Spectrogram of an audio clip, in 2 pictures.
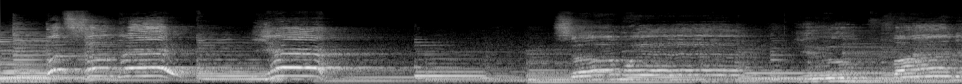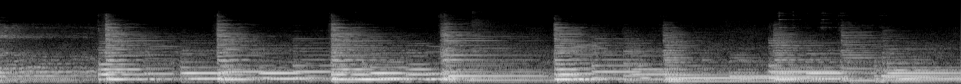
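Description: Live blues instrumental break: a Gibson ES-335 electric guitar plays lead with bent notes, then a run of picked notes, over sustained electric keyboard chords.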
